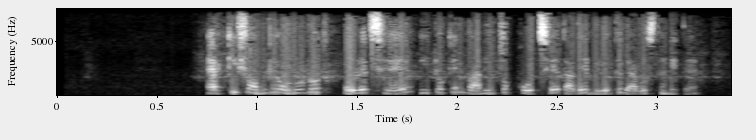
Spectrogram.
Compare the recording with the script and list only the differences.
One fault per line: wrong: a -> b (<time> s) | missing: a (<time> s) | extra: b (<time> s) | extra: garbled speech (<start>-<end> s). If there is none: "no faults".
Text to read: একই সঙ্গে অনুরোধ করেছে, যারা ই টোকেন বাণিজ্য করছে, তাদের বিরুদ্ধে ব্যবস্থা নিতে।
missing: যারা (1.7 s)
